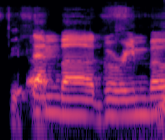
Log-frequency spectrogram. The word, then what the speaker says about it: Themba Gorimbo: Themba Gorimbo.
